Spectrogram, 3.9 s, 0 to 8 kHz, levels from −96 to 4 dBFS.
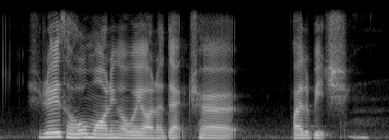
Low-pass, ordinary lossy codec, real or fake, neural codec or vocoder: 7.2 kHz; none; real; none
